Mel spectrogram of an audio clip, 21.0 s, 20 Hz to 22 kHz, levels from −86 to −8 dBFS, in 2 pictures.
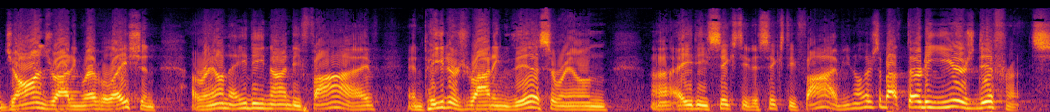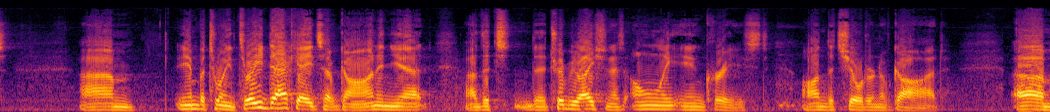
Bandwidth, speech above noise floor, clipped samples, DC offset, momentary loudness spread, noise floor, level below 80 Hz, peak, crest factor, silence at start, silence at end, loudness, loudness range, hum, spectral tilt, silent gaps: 17 kHz; 28 dB; under 0.1%; under 0.1%; 10 LU; -44 dBFS; -48 dBFS; -6 dBFS; 12 dB; 0 s; 0 s; -16 LUFS; 4 LU; none; -4.5 dB/octave; none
